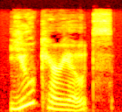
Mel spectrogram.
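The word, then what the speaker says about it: eukaryotes: Ukarotes. The U rhymes with do.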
